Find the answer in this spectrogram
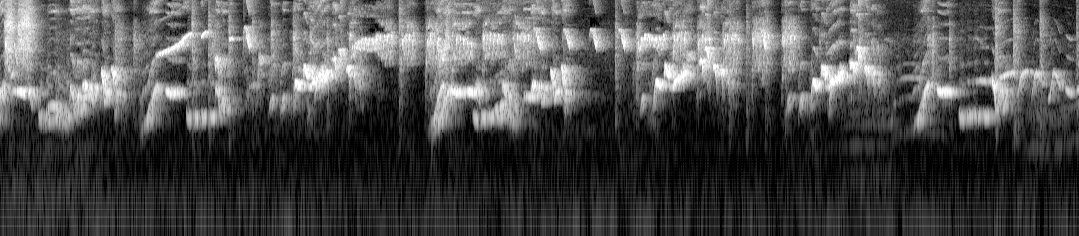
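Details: White-rumped shama singing as a lure to set other birds singing: rich varied phrases of whistles and harsh notes over a long sustained high tone, with pauses between bursts.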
